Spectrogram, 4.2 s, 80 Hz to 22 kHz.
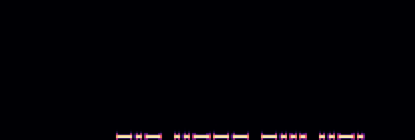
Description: Morse code, heard as a keyed tone, about 25 wpm, 700 Hz. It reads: K2BF
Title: USA Call Signs - 3x Character Spacing - 25wpm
